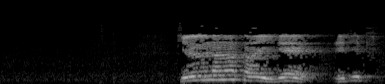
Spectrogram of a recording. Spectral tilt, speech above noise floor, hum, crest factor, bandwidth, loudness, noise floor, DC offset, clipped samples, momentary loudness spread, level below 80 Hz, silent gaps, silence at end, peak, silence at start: -5 dB/octave; 35 dB; none; 18 dB; 7.4 kHz; -26 LUFS; -62 dBFS; under 0.1%; under 0.1%; 10 LU; -70 dBFS; none; 0.1 s; -12 dBFS; 1.8 s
